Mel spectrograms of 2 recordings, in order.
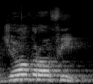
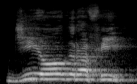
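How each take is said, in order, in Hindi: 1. शुरुआत एक ही अक्षर में सिमट गई है, 'jyo'। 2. शुरुआत में दो अक्षर हैं, 'jee-oh'। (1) "इसे ज्योग्राफी करके बोला जाता है" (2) "इसका सही जो प्रोनाउंसिएशन होता है"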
